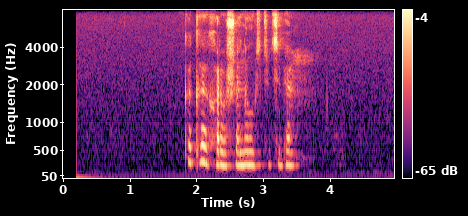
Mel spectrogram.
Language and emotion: Russian, sad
